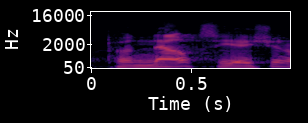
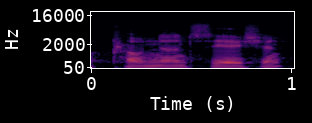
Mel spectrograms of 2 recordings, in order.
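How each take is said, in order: First: First "pronunciation" with "noun" inside; NOUN variant. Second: Second "pronunciation" with "nun" inside; NUN variant. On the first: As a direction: say "pronunciation" as pro-NOUN-ciation, softly. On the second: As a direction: say "pronunciation" as pro-NUN-ciation, softly. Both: Shown as a demonstration. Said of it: "to a new pron".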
